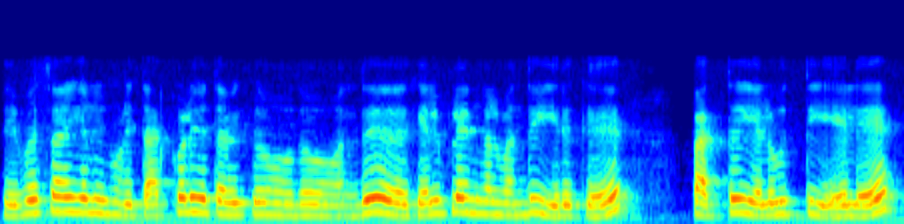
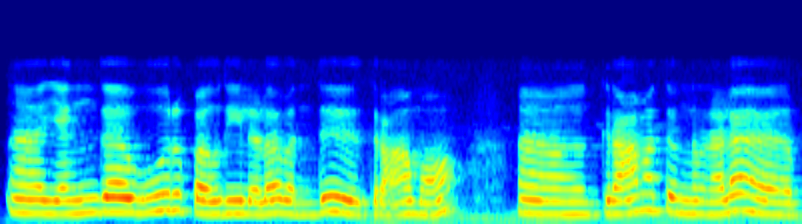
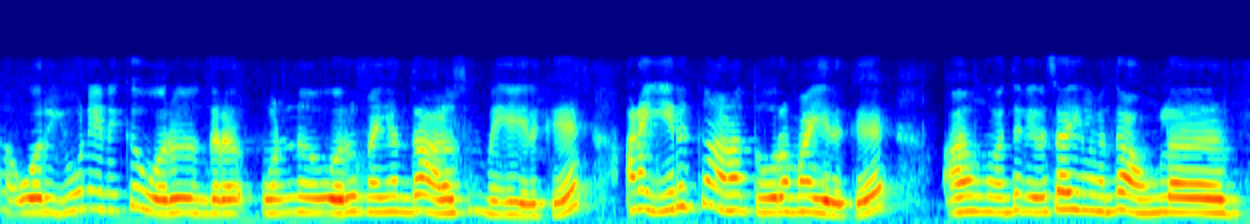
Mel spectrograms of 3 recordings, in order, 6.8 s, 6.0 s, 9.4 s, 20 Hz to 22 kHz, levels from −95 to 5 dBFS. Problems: none marked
